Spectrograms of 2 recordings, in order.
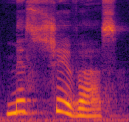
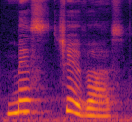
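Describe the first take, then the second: The two takes are said the same way.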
